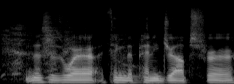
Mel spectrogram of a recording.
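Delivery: ordinary talk, nothing marked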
